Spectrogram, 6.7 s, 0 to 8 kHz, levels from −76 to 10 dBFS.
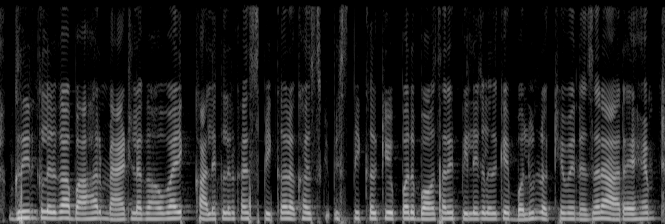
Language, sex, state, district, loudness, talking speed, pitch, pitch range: Hindi, male, Uttar Pradesh, Muzaffarnagar, -19 LUFS, 280 wpm, 205 Hz, 195-215 Hz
